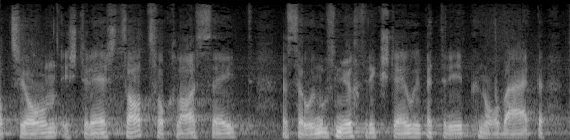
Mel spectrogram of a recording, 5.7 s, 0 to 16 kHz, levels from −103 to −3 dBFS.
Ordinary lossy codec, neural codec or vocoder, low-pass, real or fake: MP3, 64 kbps; vocoder, 44.1 kHz, 128 mel bands every 256 samples, BigVGAN v2; 14.4 kHz; fake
